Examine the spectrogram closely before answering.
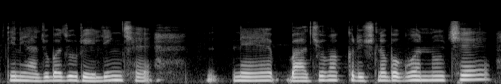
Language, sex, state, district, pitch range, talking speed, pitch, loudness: Gujarati, female, Gujarat, Valsad, 175-195 Hz, 105 wpm, 185 Hz, -16 LUFS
